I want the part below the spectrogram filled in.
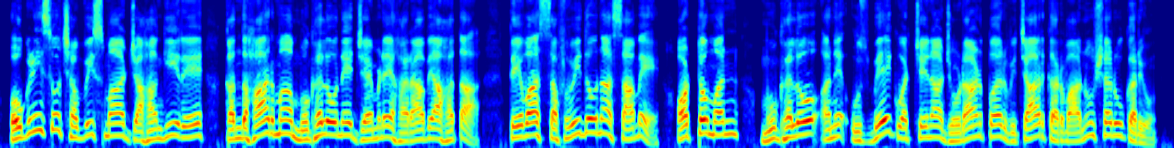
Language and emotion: Gujarati, neutral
